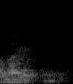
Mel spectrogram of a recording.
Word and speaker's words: 아마겟돈: 왕에 대해서 또 노출을 하는데 무깃도 아마겟돈. 아마겟돈. 무깃도라는 지역인데 헬라 사람들이 하르 무깃도 하르가 산이라는 뜻이고 무깃도는 무깃도거든요. 하르 무깃도를 발음할 때 아마겟돈이라고 했다 해서 아마겟돈이라고 써있고요.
